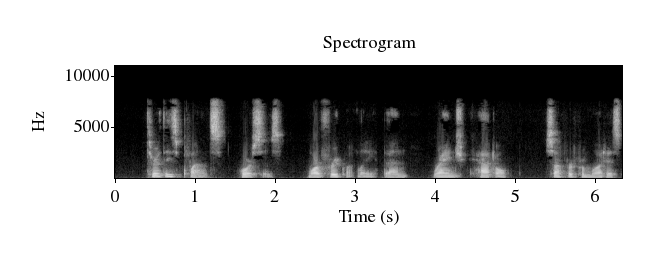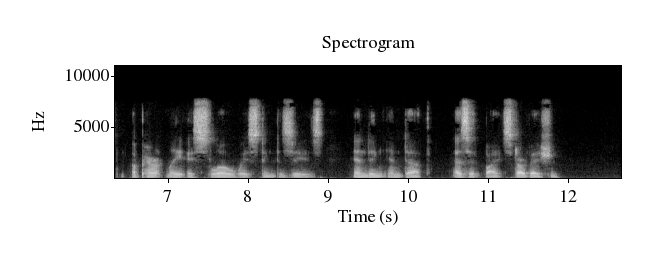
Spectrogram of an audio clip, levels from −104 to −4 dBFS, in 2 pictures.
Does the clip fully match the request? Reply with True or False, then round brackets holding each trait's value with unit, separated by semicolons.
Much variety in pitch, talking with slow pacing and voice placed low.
False (3.5 semitones; 120 wpm; 105 Hz)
